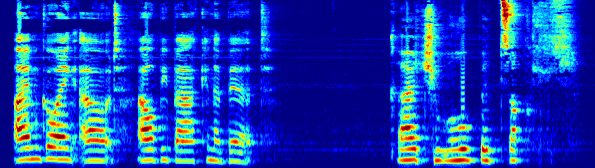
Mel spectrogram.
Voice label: I am going out, Nuu-chah-nulth

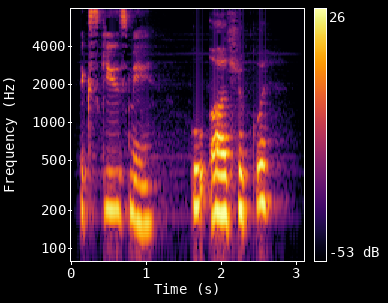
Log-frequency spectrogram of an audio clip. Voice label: Excuse me, Nuu-chah-nulth

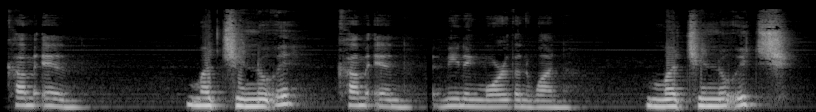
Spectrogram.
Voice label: Come in, Nuu-chah-nulth language phrases

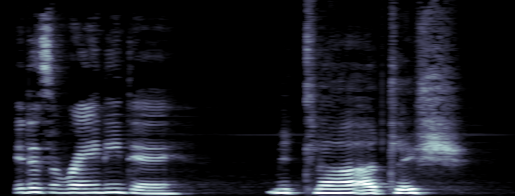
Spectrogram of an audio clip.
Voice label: It is a rainy day, Nuu-chah-nulth

